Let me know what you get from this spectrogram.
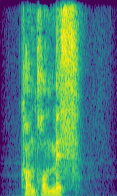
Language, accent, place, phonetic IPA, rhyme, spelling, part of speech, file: German, Germany, Berlin, [kɔmpʁoˈmɪs], -ɪs, Kompromiss, noun, De-Kompromiss.ogg
- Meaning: compromise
